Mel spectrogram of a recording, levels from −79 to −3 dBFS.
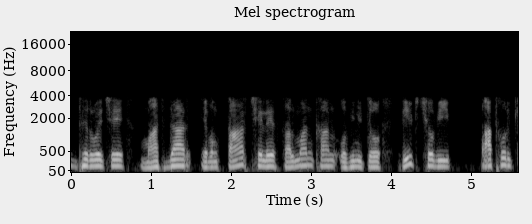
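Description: G.729 codec damage throughout this speech: nothing passes above 3.8 kHz, and the rough, synthetic pulse-built rebuilding fits an 8 kbit/s G.729A stream.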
